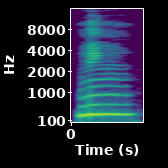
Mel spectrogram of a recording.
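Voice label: "ning", tone 1, pronunciation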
